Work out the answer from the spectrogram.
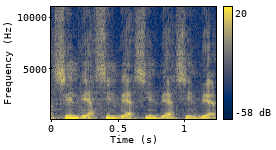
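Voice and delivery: pleading repetition. Retold or imitated. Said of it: "así repitiéndolo muchas veces seguidas".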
